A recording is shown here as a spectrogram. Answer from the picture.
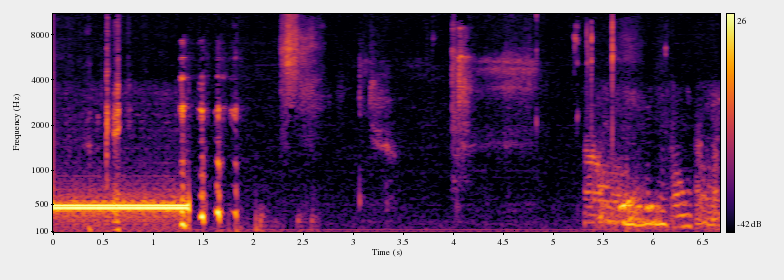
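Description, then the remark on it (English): A steady telephone dial tone gives way to a quick series of keypad beeps as a number is dialed to call a woman back, followed by a quiet line with faint clicks, then her voicemail greeting starts talking. “Hold on, call her back.”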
